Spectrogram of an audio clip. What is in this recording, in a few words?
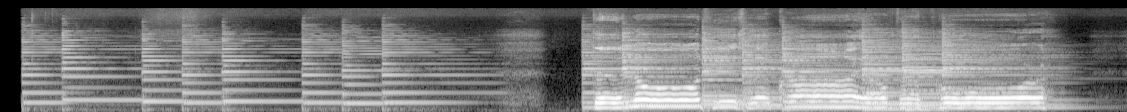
Psalm C vocal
